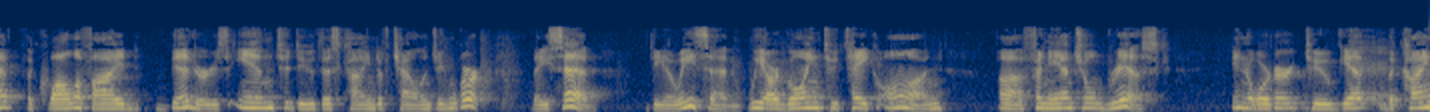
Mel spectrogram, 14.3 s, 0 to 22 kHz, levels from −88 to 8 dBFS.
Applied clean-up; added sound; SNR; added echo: none; none; none; none.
